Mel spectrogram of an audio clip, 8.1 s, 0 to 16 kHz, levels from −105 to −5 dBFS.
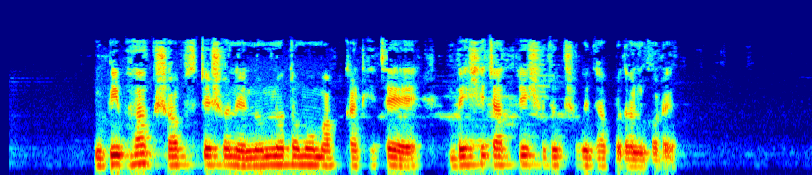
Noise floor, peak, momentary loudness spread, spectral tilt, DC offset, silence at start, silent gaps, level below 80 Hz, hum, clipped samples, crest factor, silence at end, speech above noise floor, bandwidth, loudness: -81 dBFS; -2 dBFS; 10 LU; -6 dB/octave; under 0.1%; 0.95 s; none; -54 dBFS; none; under 0.1%; 16 dB; 1.4 s; 63 dB; 7.8 kHz; -18 LUFS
